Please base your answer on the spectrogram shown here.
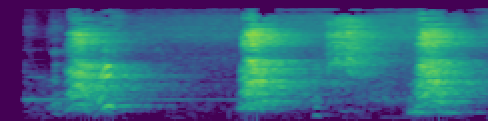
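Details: A rehomed male Moluccan cockatoo, hearing the doorbell ring, imitates a dog with about four harsh, raspy barks in quick succession, each roughly half a second long, while whipping its crest around.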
